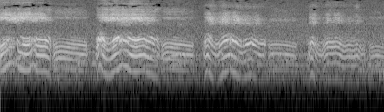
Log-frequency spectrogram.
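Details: Pair of Buller's shearwaters calling close up outside their burrow, other birds and surf around; rich, nasal wavering wails pulse in phrases roughly every second, rising and falling like a sobbing cry.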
